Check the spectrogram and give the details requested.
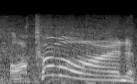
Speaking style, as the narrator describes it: Finn yelled

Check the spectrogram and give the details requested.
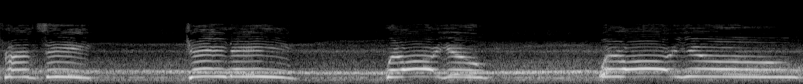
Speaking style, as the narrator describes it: shouting

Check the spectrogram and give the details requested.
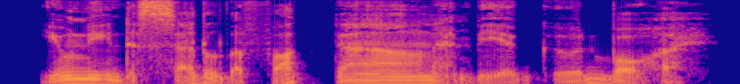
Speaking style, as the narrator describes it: he said in a calm, low voice

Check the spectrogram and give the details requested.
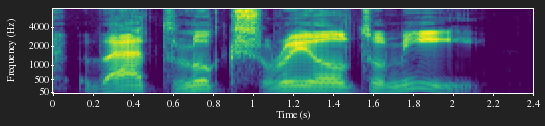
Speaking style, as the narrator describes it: Zaphen chuckled

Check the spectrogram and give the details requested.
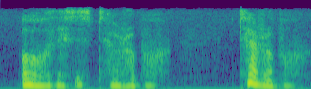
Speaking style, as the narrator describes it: she said in a faint, fluttery voice

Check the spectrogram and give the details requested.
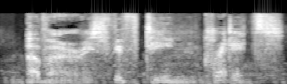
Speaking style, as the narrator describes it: growled

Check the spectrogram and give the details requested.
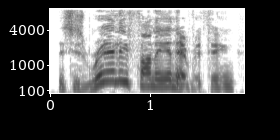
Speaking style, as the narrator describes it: said Harry impatiently

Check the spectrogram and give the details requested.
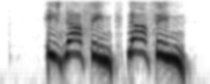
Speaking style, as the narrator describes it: shrieked

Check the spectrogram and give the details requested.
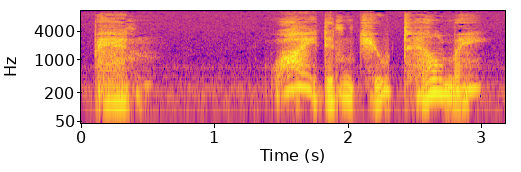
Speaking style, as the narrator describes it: he muttered softly, and then, in utter despair, whispered

